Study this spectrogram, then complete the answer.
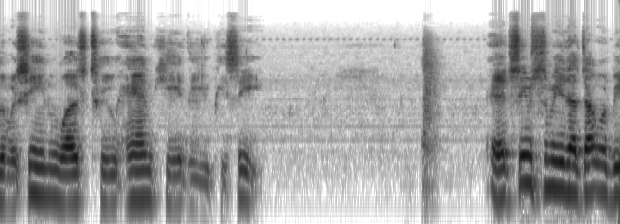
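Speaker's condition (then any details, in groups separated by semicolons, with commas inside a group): No condition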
